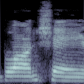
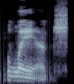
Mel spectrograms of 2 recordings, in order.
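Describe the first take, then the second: First: Frenchified Blanchet, ending in an AY sound; French-style guess. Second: Plain English Blanche with a short flat A; English pronunciation. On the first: Co-host unsure of a French name, French-style Blanchet. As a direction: say Blanchet as blon-SHAY. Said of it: "it's French, so it's probably, like". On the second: Co-host guessing at her subject's name, English pronunciation of Blanche. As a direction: say Blanche the English way, rhyming with ranch. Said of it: "so it's probably, like, Blanchet". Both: Shown as a demonstration.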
